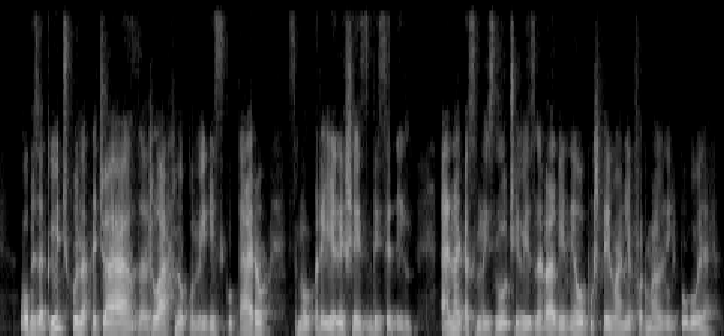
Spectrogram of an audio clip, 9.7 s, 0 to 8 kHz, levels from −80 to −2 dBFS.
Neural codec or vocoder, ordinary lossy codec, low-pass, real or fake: codec, 16 kHz, 1 kbps, FreqCodec, larger model; none; none; fake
